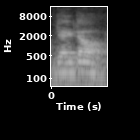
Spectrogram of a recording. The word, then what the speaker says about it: debtor: Debtor, debtor nahi. D is silent. The pronunciation is debtor, debtor. Be silent there.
